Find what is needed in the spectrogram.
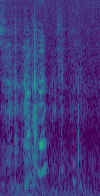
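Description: A young child's voice: one short utterance with a rising and falling pitch about half a second in, over a faint steady low hum.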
